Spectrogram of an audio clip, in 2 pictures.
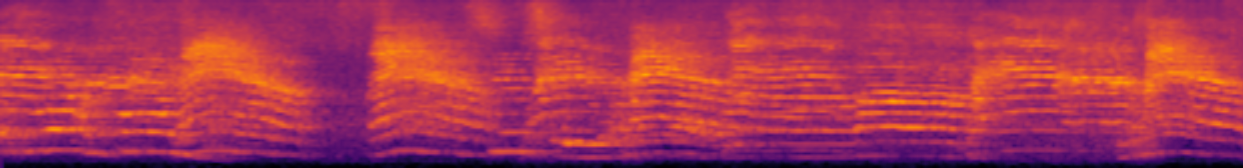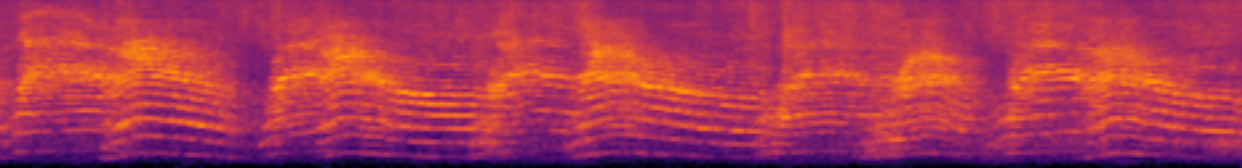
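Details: Domestic cat from a vocal cats compilation, giving a long run of loud, wavering meows one after another, each bending up and then down in pitch, with short breaks between bursts.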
